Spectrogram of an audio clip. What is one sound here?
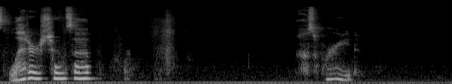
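A young woman speaks softly, close by, her voice shaky.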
